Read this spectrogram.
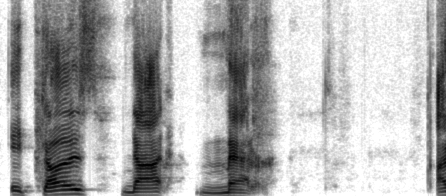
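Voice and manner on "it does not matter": every word of "It does not matter" slowed right down and pressed; emphatic slow stress. Real, not acted. Stressing to viewers that the words don't matter, slow emphatic. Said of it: "I can't stress this enough".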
